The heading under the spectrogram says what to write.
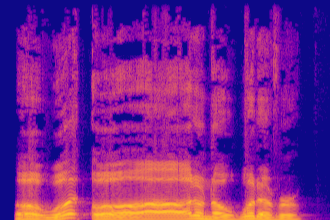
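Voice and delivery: mock careless, clueless, offhand, oblivious voice. Imitating the movie as if it were oblivious: mock oblivious voice. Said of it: "perfect, uh, imitation of the movie".

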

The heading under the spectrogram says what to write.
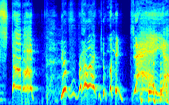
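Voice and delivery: very high, very slow, upset, wounded meltdown. Retelling a teen's reaction to a morning greeting: imitating an upset teen outburst. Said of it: "great upsetness over something that is not even a thing".

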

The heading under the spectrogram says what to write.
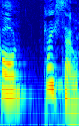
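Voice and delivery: put-on Houston, Texas accent. Saying food words in a Houston accent. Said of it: "that's the Houston accent".

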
